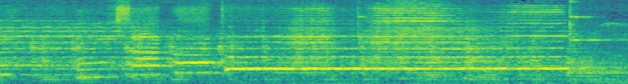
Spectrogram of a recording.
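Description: Live rock band with an orchestra playing. Pitched notes shift for the first couple of seconds, then a long note is held until near the end.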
